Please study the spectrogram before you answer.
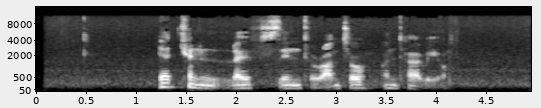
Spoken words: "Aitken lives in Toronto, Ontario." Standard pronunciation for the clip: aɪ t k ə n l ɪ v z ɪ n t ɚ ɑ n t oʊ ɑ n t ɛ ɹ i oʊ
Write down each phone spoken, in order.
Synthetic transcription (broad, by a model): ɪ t k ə n l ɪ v s ɪ n t ɚ ɑ n t oʊ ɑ n t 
